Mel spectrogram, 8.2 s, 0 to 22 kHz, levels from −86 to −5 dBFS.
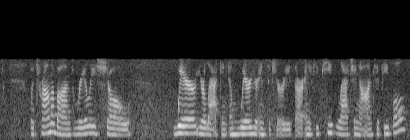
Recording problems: high frequencies cut off; severe; nothing above 4 kHz
hiss; faint; throughout; 20 dB below the speech

